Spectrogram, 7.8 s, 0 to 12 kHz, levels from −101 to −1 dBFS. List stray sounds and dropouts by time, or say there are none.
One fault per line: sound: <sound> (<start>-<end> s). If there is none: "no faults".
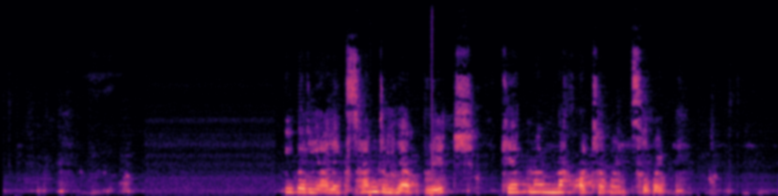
no faults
